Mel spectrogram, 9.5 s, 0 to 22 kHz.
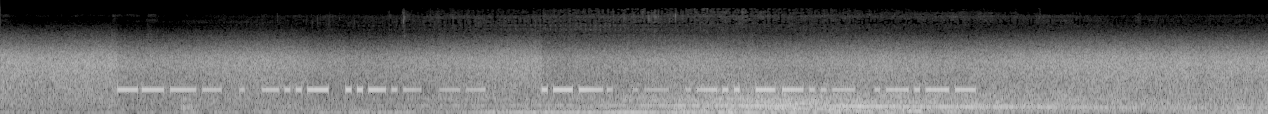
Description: Morse code (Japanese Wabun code), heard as a keyed tone, hand-sent with a bug key, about 28 wpm, 860 Hz, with radio static and street noise. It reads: コヘマミヨ ツイカヒテ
